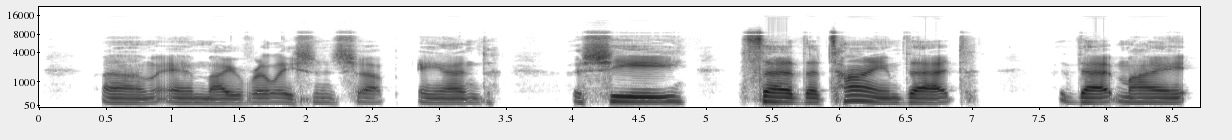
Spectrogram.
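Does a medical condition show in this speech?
Yes: amyotrophic lateral sclerosis; onset last fall, leg bouncing at rest, muscle twitches, weakness in legs and arms, walker since falls; months since diagnosis, on treatment, can't dress self, sometimes needs help brushing teeth; still able to speak, voice and message banking done for future speech loss.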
